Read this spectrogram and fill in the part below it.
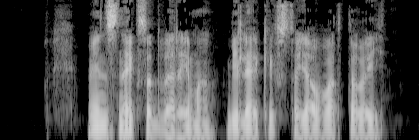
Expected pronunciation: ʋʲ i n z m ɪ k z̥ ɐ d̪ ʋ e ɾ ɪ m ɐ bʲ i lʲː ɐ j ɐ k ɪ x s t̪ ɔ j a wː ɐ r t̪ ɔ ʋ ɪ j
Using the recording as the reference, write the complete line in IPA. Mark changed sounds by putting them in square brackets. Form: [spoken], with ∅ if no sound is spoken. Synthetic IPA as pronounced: ʋʲ i n z [n] ɪ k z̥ ɐ d̪ ʋ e ɾ ɪ m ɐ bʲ i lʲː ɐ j ɐ k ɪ x s t̪ ɔ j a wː ɐ r t̪ ɔ ʋ ɪ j

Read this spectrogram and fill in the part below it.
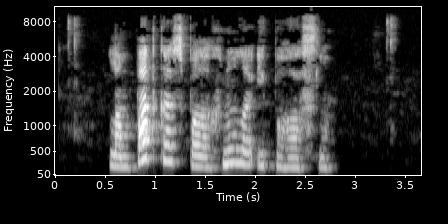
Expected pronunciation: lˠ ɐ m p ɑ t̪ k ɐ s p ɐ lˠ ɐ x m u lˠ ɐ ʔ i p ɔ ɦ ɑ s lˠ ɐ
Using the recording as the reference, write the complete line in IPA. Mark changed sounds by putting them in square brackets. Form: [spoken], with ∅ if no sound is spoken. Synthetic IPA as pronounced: lˠ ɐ m p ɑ t̪ k ɐ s p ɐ lˠ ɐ x [n] u lˠ ɐ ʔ i p ɔ ɦ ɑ s lˠ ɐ

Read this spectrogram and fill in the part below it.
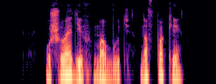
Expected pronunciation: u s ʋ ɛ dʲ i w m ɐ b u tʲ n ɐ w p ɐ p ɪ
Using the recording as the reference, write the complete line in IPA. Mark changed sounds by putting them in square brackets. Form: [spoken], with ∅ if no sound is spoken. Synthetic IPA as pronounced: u [ʃ] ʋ ɛ dʲ i w m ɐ b u tʲ n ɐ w p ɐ [k] ɪ

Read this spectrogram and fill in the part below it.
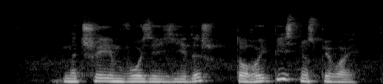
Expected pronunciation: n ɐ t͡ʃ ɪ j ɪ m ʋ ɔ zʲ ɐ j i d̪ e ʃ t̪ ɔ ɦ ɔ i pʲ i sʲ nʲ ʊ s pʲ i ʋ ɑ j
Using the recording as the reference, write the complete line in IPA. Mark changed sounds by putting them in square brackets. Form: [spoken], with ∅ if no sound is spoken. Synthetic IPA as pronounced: n ɐ t͡ʃ ɪ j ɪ m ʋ ɔ zʲ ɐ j i d̪ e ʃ t̪ ɔ ɦ ɔ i pʲ i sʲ nʲ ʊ s pʲ i ʋ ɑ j

